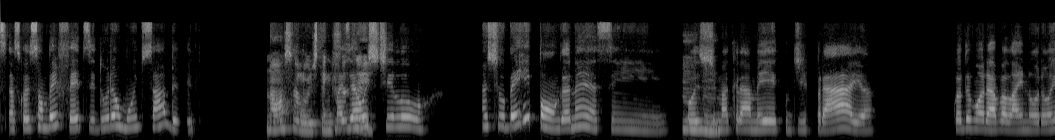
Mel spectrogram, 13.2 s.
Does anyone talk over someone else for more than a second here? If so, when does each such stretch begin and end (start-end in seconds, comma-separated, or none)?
none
